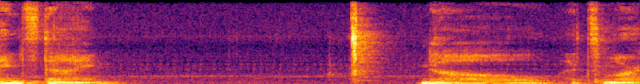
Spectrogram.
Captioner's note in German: smooch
